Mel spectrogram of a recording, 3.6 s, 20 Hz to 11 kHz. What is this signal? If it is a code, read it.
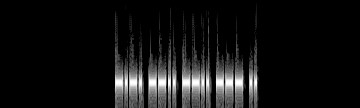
Morse code, heard as a keyed tone, about 47 wpm, 700 Hz. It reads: CZZOI
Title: Code Groups - 5 Letters - 50wpm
